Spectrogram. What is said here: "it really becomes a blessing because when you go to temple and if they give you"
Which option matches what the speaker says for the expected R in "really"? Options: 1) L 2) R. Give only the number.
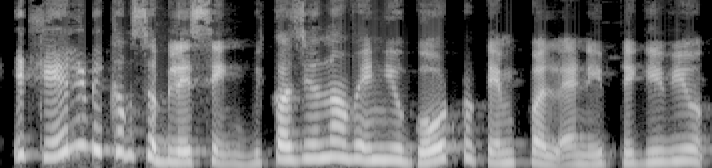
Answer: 1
